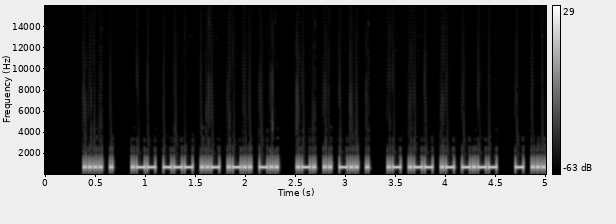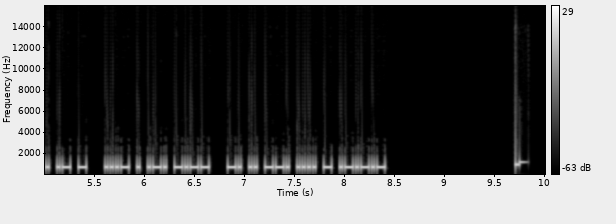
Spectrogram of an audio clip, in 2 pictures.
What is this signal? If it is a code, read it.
Morse code, heard as a keyed tone, about 44 wpm, 700 Hz. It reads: HE WOULD RIDE AWAY THAT VERY NIGHT.
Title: Sentences from Top 1200 Words 45wpm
